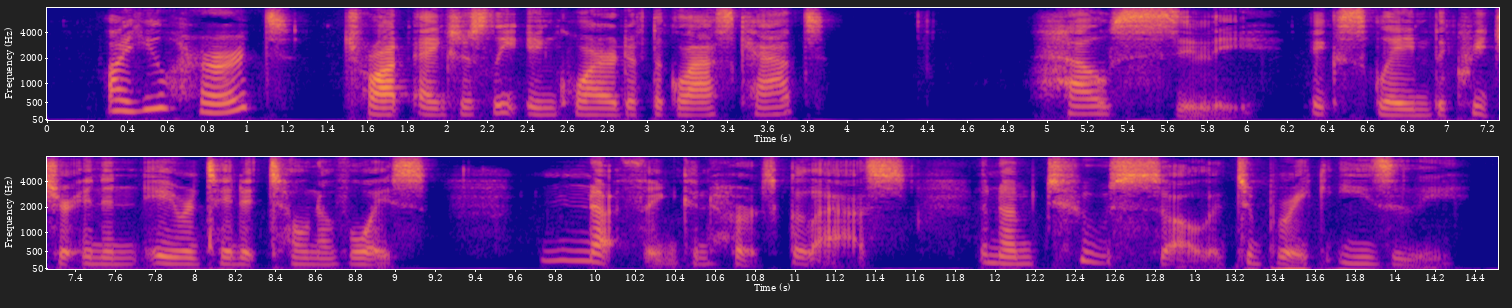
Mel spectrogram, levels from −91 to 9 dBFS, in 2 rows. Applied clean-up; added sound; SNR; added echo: neural mask model Resemble Enhance denoiser.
